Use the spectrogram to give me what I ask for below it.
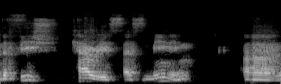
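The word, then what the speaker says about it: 鱼: fish carries as meaning uh like uh every year every old year every new year tops the old ones because of the pronunciation fish is pron is pronounced as u in China and U is also the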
